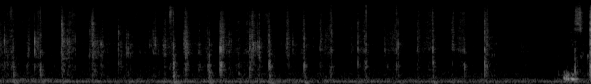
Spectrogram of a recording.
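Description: Tarot cards being shuffled by hand, a quick, steady run of soft riffling flicks close up and fairly quiet, continuing for several seconds.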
